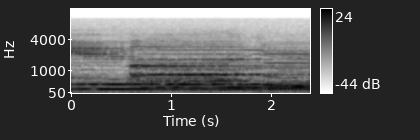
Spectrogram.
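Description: Pop band's close multi-part vocal harmony holding long sung notes over the band's backing, the chord moving to new notes about half a second in.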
